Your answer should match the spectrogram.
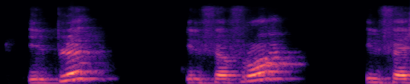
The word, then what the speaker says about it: pleut: Il pleut. It's raining. The tea is silent.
